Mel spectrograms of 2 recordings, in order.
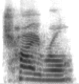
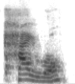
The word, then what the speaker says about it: chiral: notes a cairo and please this is not pronounced chiro is cairo i want to specify that um remember you don't study chemistry you study chemistry so the right way to pronounce it is chiral um so a chiral carbon atom must be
